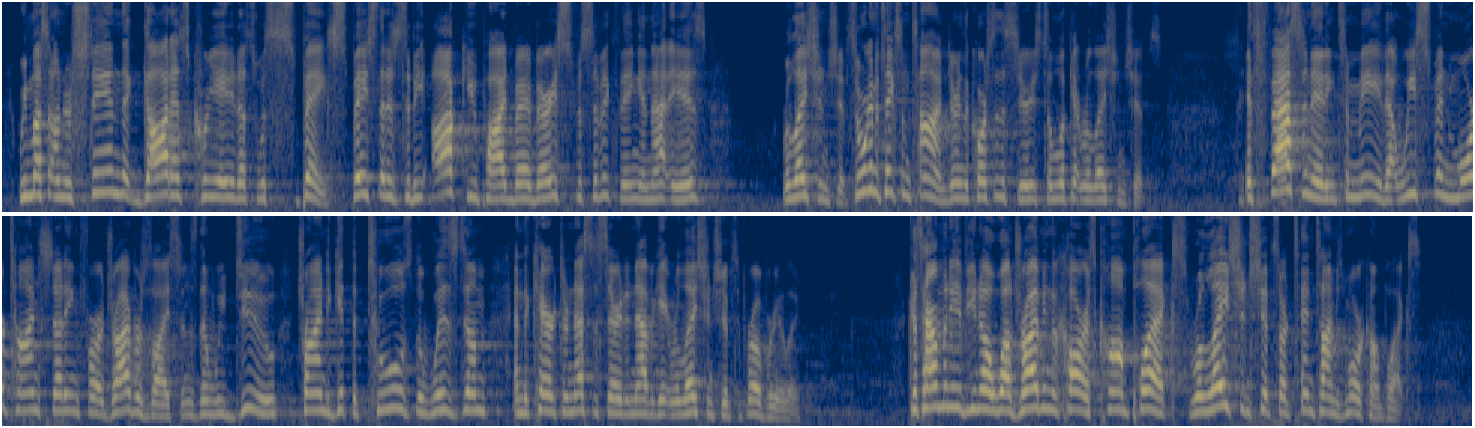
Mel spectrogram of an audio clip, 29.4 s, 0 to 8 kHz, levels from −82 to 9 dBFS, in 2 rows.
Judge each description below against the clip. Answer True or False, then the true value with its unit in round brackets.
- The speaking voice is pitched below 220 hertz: False (225 Hz)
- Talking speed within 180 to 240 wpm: True (190 wpm)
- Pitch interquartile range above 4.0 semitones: False (3.7 semitones)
